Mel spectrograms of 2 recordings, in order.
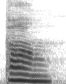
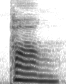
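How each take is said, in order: The two takes are said the same way.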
